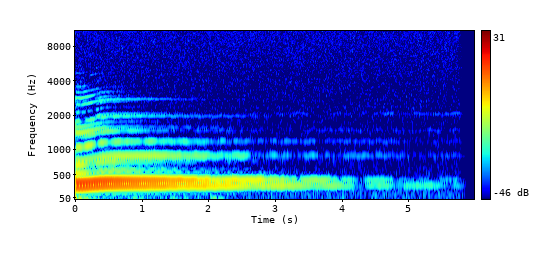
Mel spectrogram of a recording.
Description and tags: Tape Slide Guitar 17
Lo-fi tape samples at your disposal.
collab-2, guitar, Jordan-Mills, lo-fi, lofi, mojomills, slide, tape, vintage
